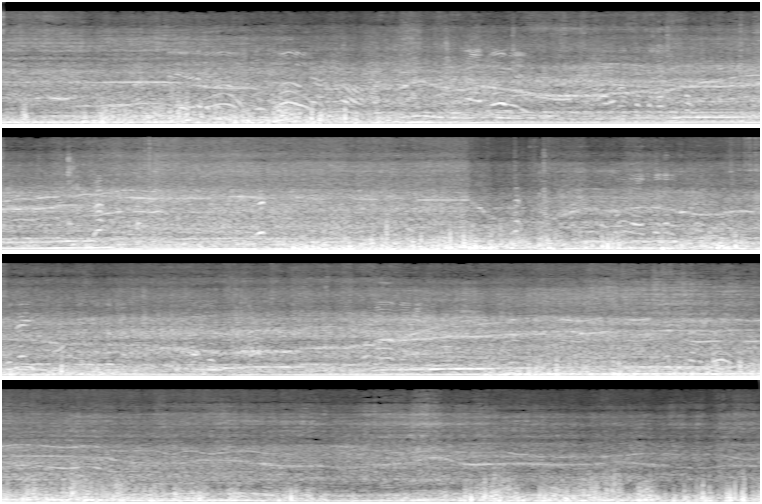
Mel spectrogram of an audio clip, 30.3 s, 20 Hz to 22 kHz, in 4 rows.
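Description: TCM 815 wheel loader's diesel engine running under working load, its pitch stepping up and down as the revs change, with a wavering whine rising and falling over it.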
